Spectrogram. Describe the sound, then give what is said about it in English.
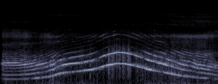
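A single voice slides smoothly from a low pitch up to a high peak and back down again, imitating a siren in one continuous, steady hum-like sweep. “I'll go from low to high to low. I'll ask them to do a siren.”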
